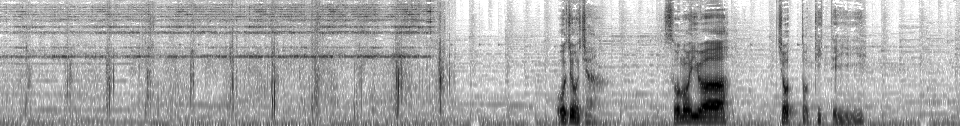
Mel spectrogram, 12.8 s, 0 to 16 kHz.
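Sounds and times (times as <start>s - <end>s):
footsteps of a man walking closer carrying a very large tree: 0.0s - 6.1s
speech: 7.5s - 8.1s, 9.0s - 9.8s, 10.4s - 11.6s.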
